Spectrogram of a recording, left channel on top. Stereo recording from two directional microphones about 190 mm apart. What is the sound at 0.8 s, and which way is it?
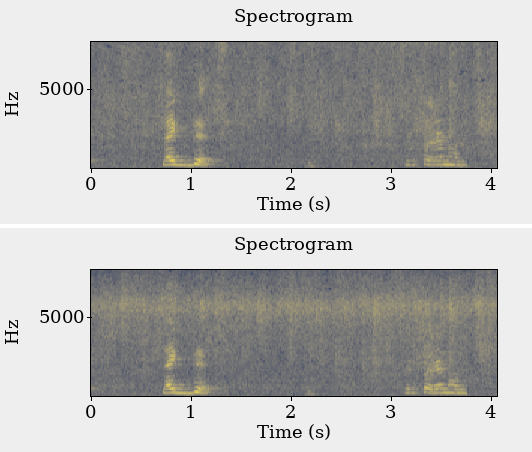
Speech, 20° right (ahead or behind).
